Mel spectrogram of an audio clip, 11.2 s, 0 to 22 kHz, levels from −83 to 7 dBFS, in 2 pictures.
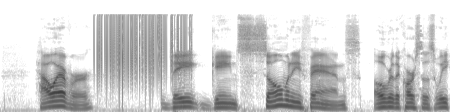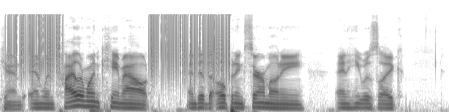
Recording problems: crackling; loud; from 1 to 2.5 s, at 5.5 s and from 7.5 to 8.5 s; 4 dB below the speech

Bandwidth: 13.5 kHz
